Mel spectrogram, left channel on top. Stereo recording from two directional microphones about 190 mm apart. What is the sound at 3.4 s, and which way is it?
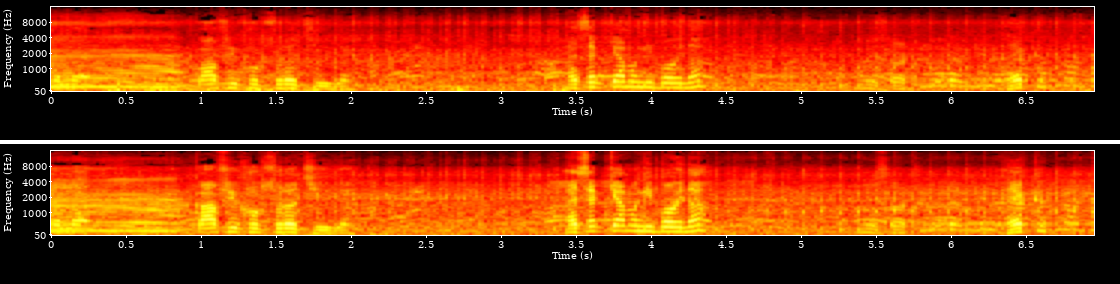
Speech, centre (ahead or behind).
